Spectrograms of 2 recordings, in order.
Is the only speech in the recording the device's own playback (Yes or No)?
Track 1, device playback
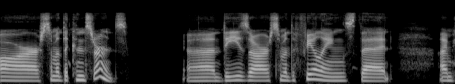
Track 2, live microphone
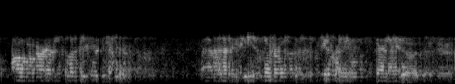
No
